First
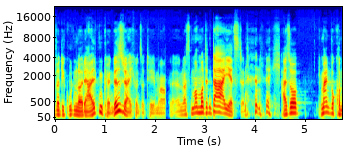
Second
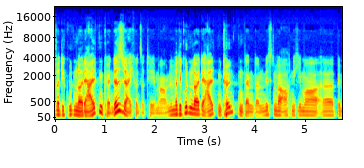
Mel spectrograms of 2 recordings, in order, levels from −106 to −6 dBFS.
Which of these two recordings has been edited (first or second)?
first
